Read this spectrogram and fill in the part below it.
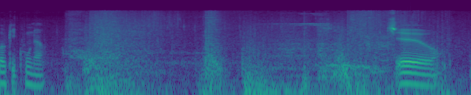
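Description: Weapon blows strike and slash in a close fight.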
